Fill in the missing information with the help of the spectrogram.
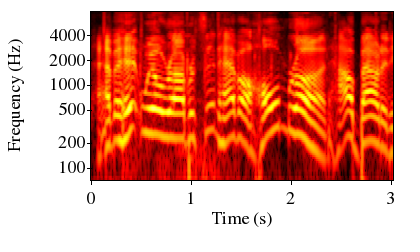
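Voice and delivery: thrilled commentator cheering the tying run; excited celebration. Real, not acted. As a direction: whoop it up for the home team. Color man celebrates the home run.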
